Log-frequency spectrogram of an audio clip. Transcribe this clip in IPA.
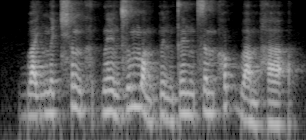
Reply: b a˧ j ŋ ə˧ t͡ɕʰ ə˥˧ ŋ h ə˦ k̚ l ĩ˥˧ d͡z u˦ m ɔ˨˩ n p ĩ˨˩ n t̪ ẽ˧ n t͡s ə˧ m h ɔ˦ p̚ b a˨˩ m h a˨ ʔ

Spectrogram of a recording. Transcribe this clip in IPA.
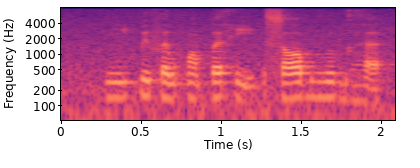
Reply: ŋ i k͡p ɨ f ə w f ɔ̃ p ə h i | s ɔ bʱ u ɡʱ ɐ

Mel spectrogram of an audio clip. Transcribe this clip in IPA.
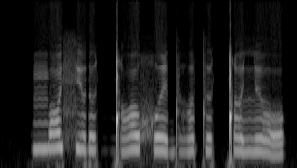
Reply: m ɔ sʲ u ɾ ɯ ɡ͡ǃ ɔ χʷ e dʱ ɤ t ɯ ǃ ɤ lʲ o

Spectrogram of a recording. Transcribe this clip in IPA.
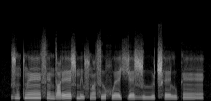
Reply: z ũ tʷ ɛ̃ː s ɛ̃ n d ɑ ɾ ɛː ɬ m e sʷ ɑ̃ s ɯ χʷ ɛː ç ɛ ɮ ɯː ʈ͡ʂʰ ɛ l u k ɛ̃ː

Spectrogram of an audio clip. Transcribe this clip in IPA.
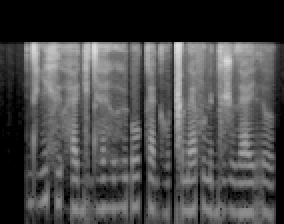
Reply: dʱ i xʲ o h æ e̯ ɡʲ æ dʱ ɛ ɦ ɯ ɦ ʉ ʔ o k æ ɡʱ o ǁ o ɳ æ f u ɳ ɯ ɡʲ o ʒ ʉ ð æ e̯ r ɵ

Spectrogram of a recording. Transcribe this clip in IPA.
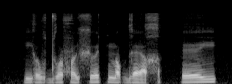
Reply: j ɵ w d u ħ y ʃ ø t n ɔ ɡ ɛ χ | e j

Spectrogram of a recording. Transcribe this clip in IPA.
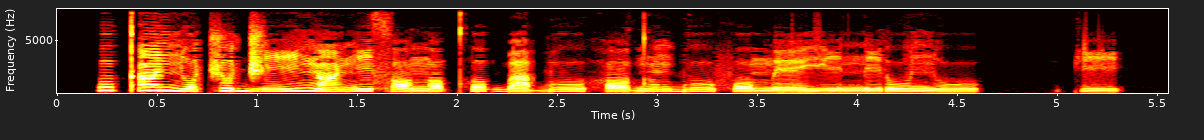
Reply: ʊ˦ kʼ ã˦ ɲ o˨ t͡ʃ ʊ˦ d͡ʒ iː˨˦ ŋ ã˨ ŋ i˦ s ɔ˨ n ɔ˨ kʰ o˦ ɡ͡b a˨ ɓ uː˨ h ɔ˨ d ũ˦ ɡ͡b uː˦˨ f o˨ m eː˨ j i˨ n i˦ ɾ uː˦ ɲ uː˨ | k i˨

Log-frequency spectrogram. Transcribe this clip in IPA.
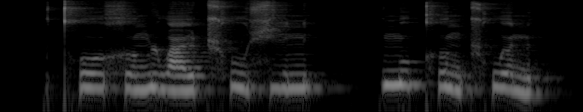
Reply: t̪ʰ o˦ ʊ̯ x ɤ˨˦ ŋ ɻ w a˨˦ ɪ̯ ʈ͡ʂʰ u˥˨ ɕ i˦ n | n̪ u˥˨ kʰ ɤ˥˨ ŋ ʈ͡ʂʰ w ə˥˨ n

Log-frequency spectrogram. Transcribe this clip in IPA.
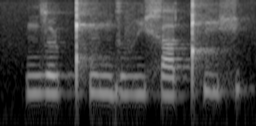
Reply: n z o ɭ ǃʰ ʉ ŋ ɡ ɯ v i x a ǃʰ i x

